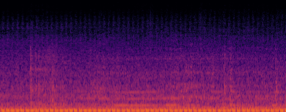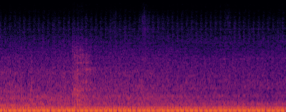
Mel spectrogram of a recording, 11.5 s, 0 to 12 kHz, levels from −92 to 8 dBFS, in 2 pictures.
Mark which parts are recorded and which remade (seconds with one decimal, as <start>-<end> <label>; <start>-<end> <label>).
0.0-6.8 recorded; 6.8-7.3 remade; 7.3-11.5 recorded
